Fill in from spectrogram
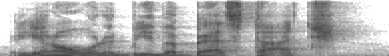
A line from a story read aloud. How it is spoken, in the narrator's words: The smallest, reddest little ugly thing piped up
